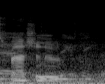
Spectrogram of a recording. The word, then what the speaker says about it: Fashanu: How many ways have people butchered it? So my full first name is Olu Fashanu, then my last name is Fashanu, and in terms of butchering it, I mean, it's not really bad.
